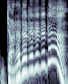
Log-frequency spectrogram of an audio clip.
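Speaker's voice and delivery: high, singsong announcer melody; mock cartoon announcer. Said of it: "he would say these two titles".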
